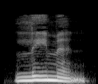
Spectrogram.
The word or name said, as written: Leeman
